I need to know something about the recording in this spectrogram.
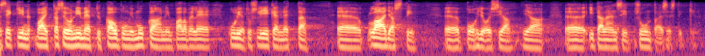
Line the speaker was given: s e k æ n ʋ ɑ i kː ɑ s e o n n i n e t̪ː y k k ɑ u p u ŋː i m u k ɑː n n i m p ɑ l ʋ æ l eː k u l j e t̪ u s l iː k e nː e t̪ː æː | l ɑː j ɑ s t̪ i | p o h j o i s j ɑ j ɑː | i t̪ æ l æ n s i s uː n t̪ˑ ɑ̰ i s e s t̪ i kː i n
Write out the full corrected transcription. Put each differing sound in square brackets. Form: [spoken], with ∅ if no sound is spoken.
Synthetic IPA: s e k [i] n ʋ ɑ i kː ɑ s e o n n i [m] e t̪ː y k k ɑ u p u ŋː i m u k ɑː n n i m p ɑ l ʋ [e] l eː k u l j e t̪ u s l iː k e nː e t̪ː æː | l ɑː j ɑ s t̪ i | p o h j o i s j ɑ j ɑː | i t̪ æ l æ n s i s uː n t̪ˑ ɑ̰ i s e s t̪ i kː i n

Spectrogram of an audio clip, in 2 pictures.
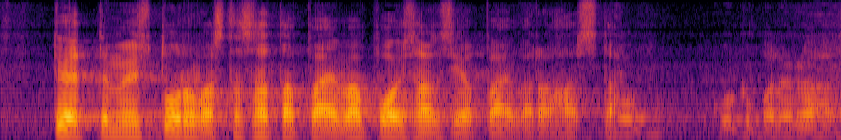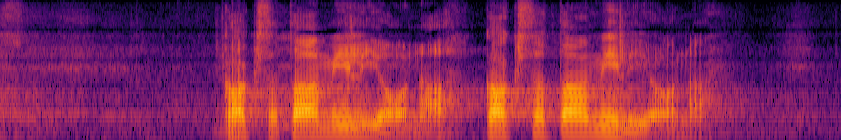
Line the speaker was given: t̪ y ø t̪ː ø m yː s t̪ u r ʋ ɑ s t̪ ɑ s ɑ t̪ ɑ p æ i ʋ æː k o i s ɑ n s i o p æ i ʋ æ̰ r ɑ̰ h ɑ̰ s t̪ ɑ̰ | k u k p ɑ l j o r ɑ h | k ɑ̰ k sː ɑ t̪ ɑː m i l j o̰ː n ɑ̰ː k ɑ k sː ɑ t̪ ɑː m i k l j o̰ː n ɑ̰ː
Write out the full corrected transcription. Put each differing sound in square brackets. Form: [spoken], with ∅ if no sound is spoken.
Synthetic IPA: t̪ y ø t̪ː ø m yː s t̪ u r ʋ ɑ s t̪ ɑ s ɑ t̪ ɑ p æ i ʋ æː [p] o i s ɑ n s i o p æ i ʋ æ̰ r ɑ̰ h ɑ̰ s t̪ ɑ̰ | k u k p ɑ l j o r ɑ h | k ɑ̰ k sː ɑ t̪ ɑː m i l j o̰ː n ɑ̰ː k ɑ k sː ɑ t̪ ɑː m i [∅] l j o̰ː n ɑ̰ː

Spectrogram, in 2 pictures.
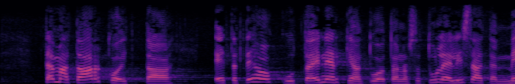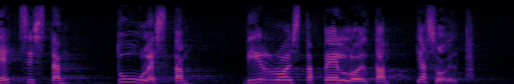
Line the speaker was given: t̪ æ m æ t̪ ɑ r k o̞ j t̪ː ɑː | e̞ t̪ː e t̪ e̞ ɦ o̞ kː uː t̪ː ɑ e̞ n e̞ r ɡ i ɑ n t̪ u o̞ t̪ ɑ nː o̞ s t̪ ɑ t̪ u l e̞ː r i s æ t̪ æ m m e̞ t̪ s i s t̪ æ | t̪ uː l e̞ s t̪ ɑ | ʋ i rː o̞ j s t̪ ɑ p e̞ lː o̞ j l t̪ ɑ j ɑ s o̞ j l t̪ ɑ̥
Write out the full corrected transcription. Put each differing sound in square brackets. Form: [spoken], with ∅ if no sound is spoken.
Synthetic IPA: t̪ æ m æ t̪ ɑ r k o̞ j t̪ː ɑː | e̞ t̪ː [æ] t̪ e̞ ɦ o̞ kː uː t̪ː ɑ e̞ n e̞ r ɡ i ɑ n t̪ u o̞ t̪ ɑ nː o̞ s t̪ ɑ t̪ u l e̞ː [l] i s æ t̪ æ m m e̞ t̪ s i s t̪ æ | t̪ uː l e̞ s t̪ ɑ | ʋ i rː o̞ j s t̪ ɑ p e̞ lː o̞ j l t̪ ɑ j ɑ s o̞ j l t̪ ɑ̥

